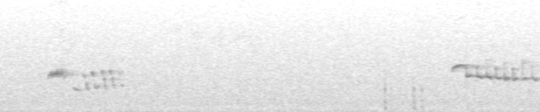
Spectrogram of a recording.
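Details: Japanese robin (Larvivora akahige) song: two brief, high phrases, each a thin opening note breaking into a quick trill, about four seconds apart over a steady hiss of background noise.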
